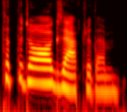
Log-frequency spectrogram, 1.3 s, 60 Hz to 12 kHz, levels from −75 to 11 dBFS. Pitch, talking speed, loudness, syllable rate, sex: 205 Hz, 235 wpm, -15 LUFS, 5.2 syllables/s, female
